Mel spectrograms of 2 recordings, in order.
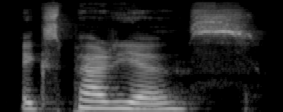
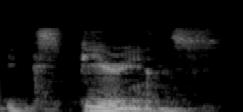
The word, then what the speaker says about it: experience: We can also see this error in words like experience. Do not say it like experience. It should actually be experience.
